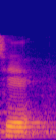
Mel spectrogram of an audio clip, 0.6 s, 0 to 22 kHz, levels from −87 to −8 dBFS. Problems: none marked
